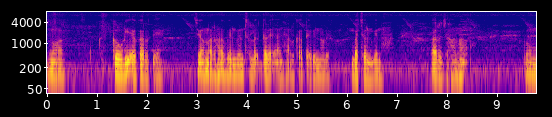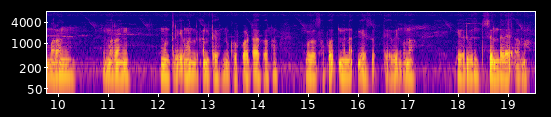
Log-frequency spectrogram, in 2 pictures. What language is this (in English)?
Santali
